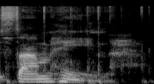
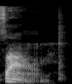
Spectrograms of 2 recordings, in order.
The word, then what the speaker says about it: Samhain: So, it's not exactly Sam Hayne. How would you pronounce this? Let me look up pronunciation. So, I think it's pronounced. All right. Son or Hold on. It's pronounced as sound.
